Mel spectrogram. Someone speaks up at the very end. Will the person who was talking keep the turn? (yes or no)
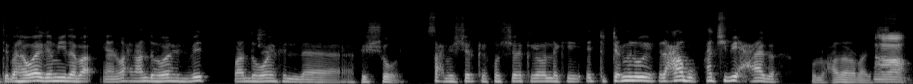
yes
